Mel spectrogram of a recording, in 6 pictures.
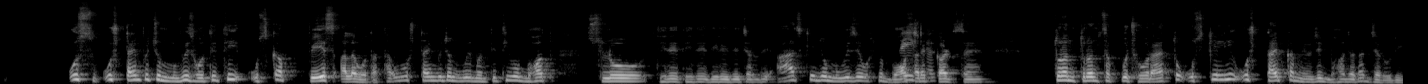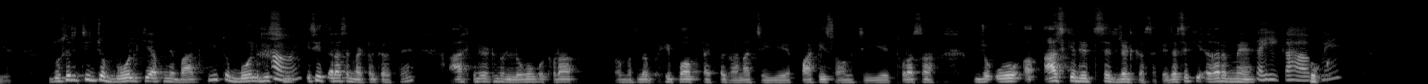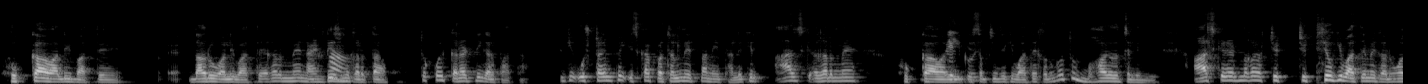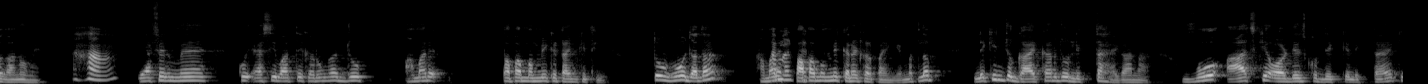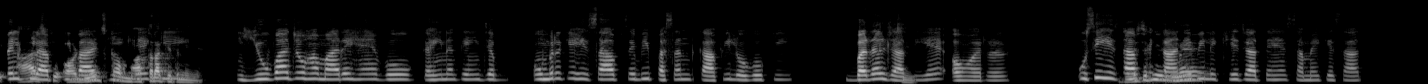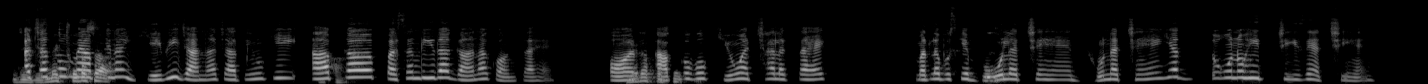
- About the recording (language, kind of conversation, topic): Hindi, podcast, गीतों में बोल ज़्यादा मायने रखते हैं या धुन?
- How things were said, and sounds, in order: in English: "मूवीज़"; in English: "पेस"; in English: "मूवी"; in English: "स्लो"; in English: "मूवीज़"; in English: "कट्स"; in English: "टाइप"; in English: "सेम"; in English: "मैटर"; in English: "डेट"; in English: "टाइप"; in English: "सॉन्ग"; in English: "डेट"; in English: "रिलेट"; in English: "कनेक्ट"; in English: "डेट"; in English: "कनेक्ट"; "गीतकार" said as "गायकार"; in English: "ऑडियंस"; in English: "ऑडियंस"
